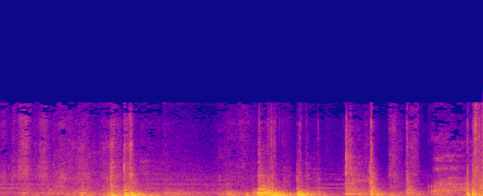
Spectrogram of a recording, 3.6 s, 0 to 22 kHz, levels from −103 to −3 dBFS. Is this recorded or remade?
recorded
